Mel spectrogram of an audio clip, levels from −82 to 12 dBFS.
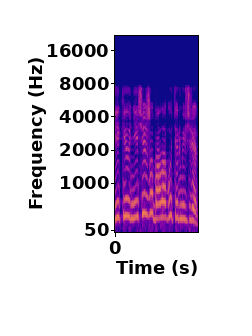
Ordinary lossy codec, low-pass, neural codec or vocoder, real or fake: none; none; none; real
